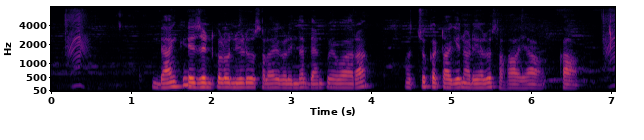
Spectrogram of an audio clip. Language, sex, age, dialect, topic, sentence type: Kannada, male, 36-40, Mysore Kannada, banking, statement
